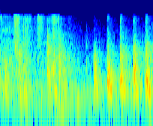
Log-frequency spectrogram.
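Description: A rapid run of sharp knocks, about six in a second, in the second half.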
